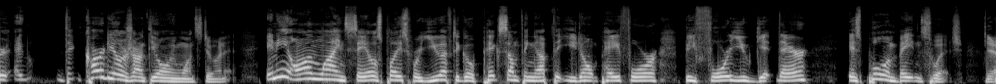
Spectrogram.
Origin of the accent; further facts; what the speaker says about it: Argentina; I tell him I'm from Argentina.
